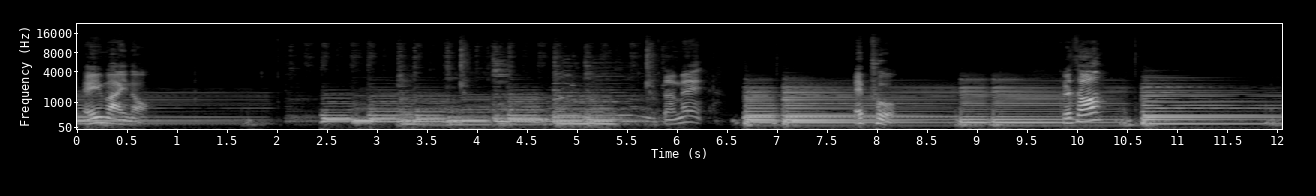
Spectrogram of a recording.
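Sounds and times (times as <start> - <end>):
pop ballad instrumental: 2.2 - 5.9.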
